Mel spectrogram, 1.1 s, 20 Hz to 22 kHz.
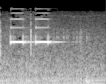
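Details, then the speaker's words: Omnipod insulin pump pod of a child with type 1 diabetes, filled with insulin by syringe: two quick high-pitched beeps confirming the pod is filled. "and there you go that means yay D's all in there"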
